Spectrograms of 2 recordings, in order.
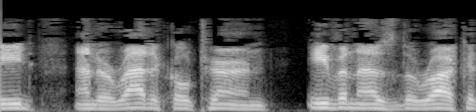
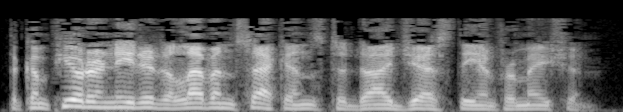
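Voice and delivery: ordinary delivery

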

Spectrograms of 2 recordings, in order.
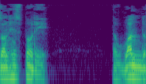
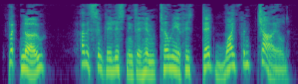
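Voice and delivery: higher, loud angry reply; heated retort; 7 semitones higher, 5 dB louder than usual. A narrator's reading. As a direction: fire it back at him. Heated quarrel with captain.

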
